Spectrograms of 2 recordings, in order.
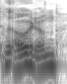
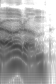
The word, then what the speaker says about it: Odom: have Leslie odam Jr I think it's odm I mean sure don't say Lamar odam It's Lamar Odom I just over pronounced it leave me alone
